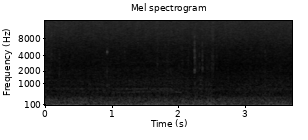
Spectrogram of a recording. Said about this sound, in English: Traffic crawls forward as you drive towards the bridge. You're on the entrance ramp, still a ways back.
